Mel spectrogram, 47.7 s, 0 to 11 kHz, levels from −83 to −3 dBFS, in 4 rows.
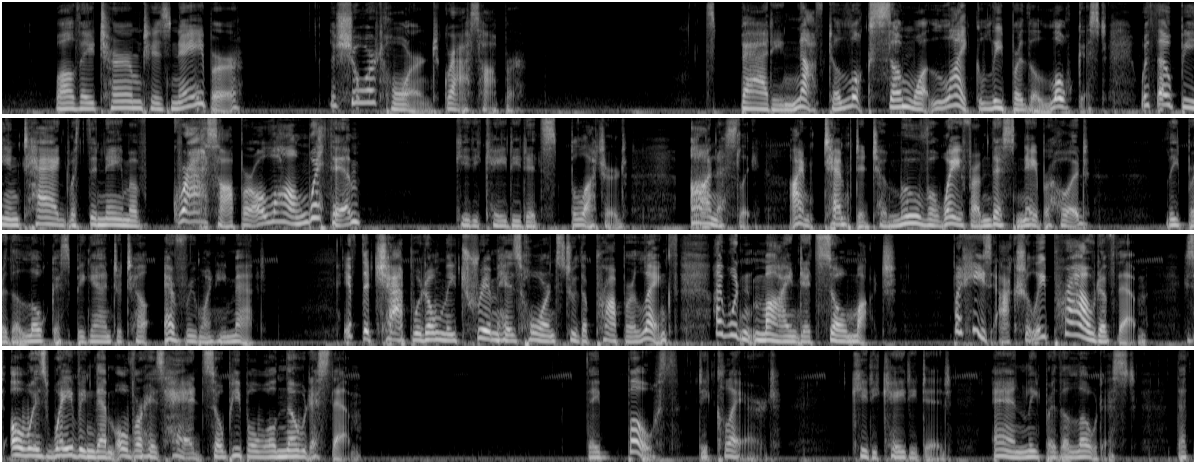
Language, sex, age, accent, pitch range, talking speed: English, female, 50-69, American, 120-190 Hz, 120 wpm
